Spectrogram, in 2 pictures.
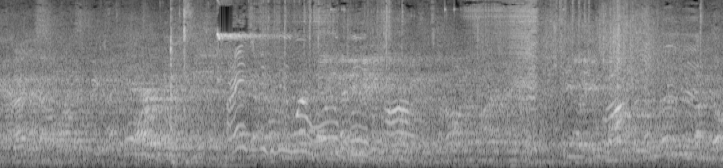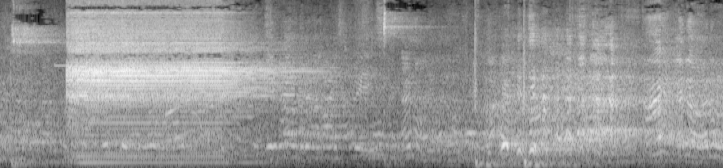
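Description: Men talk with animation in a large echoing gym.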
